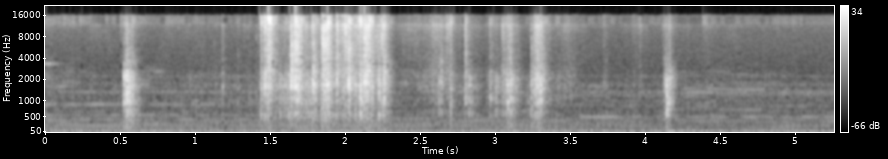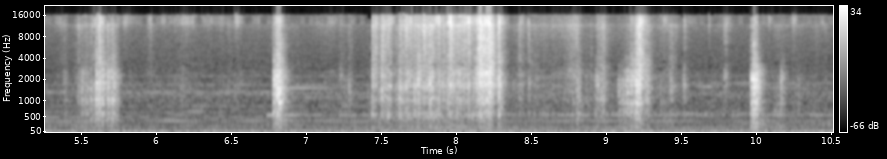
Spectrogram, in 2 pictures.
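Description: Playing cards are shuffled in several bursts of crisp riffling, separated by quieter pauses with occasional light taps and clicks.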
